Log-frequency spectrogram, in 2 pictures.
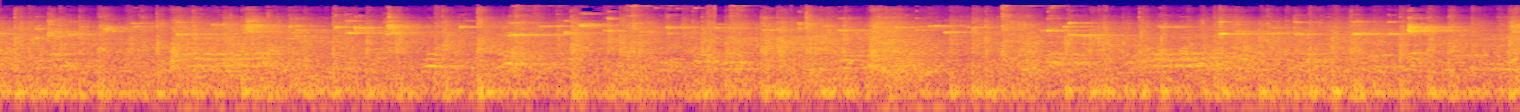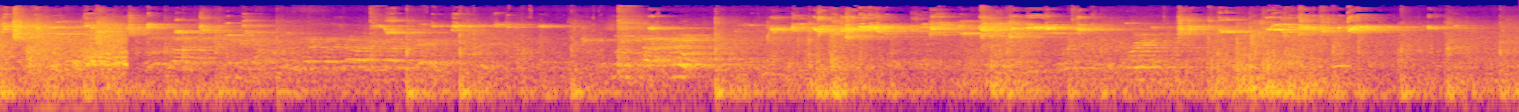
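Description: Several basketballs dribbled and bouncing on a hardwood gym floor in a large, echoing gymnasium, with indistinct voices behind.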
